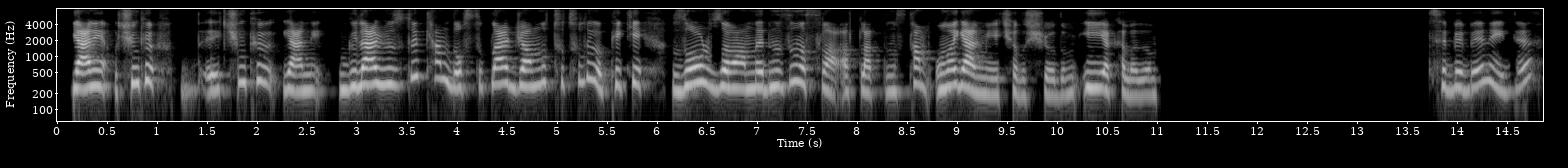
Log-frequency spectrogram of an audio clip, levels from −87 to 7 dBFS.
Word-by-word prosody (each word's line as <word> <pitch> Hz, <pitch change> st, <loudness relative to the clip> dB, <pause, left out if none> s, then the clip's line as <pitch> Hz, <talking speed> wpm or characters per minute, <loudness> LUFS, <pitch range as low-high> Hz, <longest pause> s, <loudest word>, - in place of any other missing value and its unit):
Yani, 260 Hz, +1 st, +8 dB
çünkü 320 Hz, +4 st, 0 dB, 0.3 s
d 235 Hz, +1 st, -19 dB
eee, 230 Hz, +1 st, -1 dB
çünkü, 330 Hz, +6 st, -5 dB
yani, 230 Hz, -1 st, 0 dB
güler 275 Hz, +6 st, +6 dB
yüzlüyken 360 Hz, +6 st, -3 dB
dostluklar 270 Hz, +4 st, +1 dB
canlı 285 Hz, +3 st, +1 dB
tutuluyor. 315 Hz, -2 st, -5 dB
Peki, 295 Hz, 0 st, -4 dB, 0.2 s
zor 295 Hz, +8 st, +4 dB
zamanlarınızı 260 Hz, +3 st, +1 dB
nasıl 305 Hz, -4 st, -3 dB
atlattınız? 220 Hz, -1 st, -5 dB
Tam 300 Hz, -3 st, -4 dB
ona 260 Hz, +5 st, +1 dB
gelmeye 210 Hz, -9 st, +3 dB
çalışıyordum. 190 Hz, 0 st, -8 dB
İyi 255 Hz, +2 st, -1 dB
yakaladın. 195 Hz, -5 st, -3 dB, 2.7 s
Sebebi 265 Hz, +3 st, -2 dB
neydi? 265 Hz, -, -5 dB
265 Hz, 95 wpm, -24 LUFS, 230-305 Hz, 2.7 s, Yani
